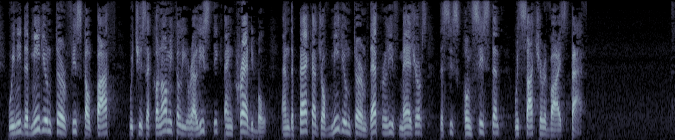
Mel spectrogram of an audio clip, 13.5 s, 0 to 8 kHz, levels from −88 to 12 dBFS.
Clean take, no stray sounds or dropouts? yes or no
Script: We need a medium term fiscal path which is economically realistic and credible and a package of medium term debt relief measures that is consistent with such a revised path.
yes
